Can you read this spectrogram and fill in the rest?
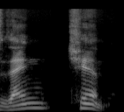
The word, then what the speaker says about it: Zhang Qian: One of the very first ones, Zhang Qian. I listened to pronunciations earlier because it's Q-I-A-N. – Q-I-A-N. Okay. – You pronounce it like Ch.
